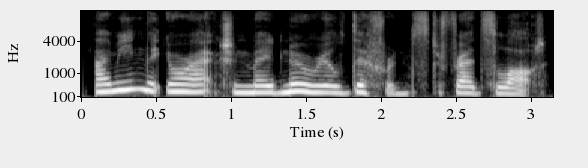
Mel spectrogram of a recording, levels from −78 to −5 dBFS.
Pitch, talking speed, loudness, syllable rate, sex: 230 Hz, 230 wpm, -15 LUFS, 5.4 syllables/s, female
